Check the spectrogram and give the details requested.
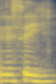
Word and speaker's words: Nessayli: Vous dites à tout le monde c'est Nessayli, ok? De toute façon, c'est le nom d'une marque, c'est moi qui décide comment ça se prononce.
